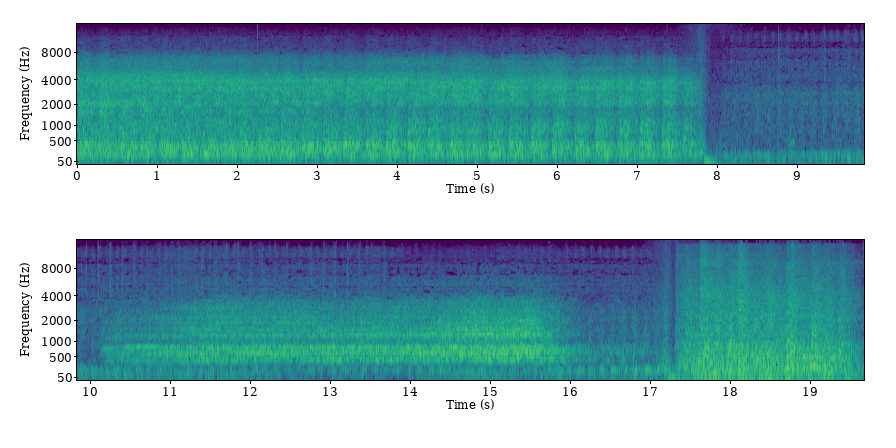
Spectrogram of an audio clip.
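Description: A large steam train hauling coal wagons on a main line: loud rolling rail rumble and rhythmic clatter, broken by a sudden cut to a quieter stretch with a long sustained whistle tone, then the heavy rolling noise returns.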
